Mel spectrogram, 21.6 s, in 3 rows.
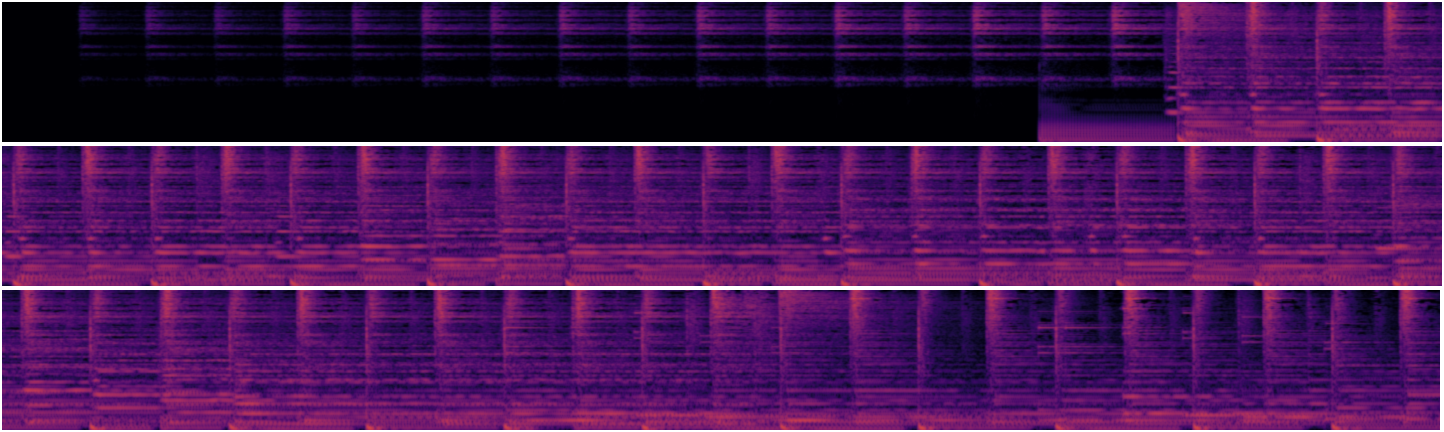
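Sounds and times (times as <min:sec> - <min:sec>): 
Christmas song: 0:05.8 - 0:21.5.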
